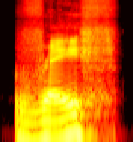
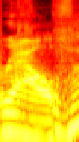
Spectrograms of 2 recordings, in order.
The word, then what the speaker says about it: Ralph: mean Ralph finds it's Rafe what Rafe finds what I mean yeah Rafe fines I promise you it is not Ralph even though it is spelled Ralph spelled 100% Ralph it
